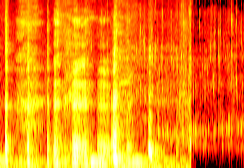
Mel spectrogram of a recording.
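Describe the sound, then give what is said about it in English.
Drinks are refreshed and re-poured: liquid pours into a glass, gurgling and splashing with a shifting, rising tone for about two seconds before stopping abruptly, leaving faint background hiss. “Drinks refreshed and re-poured.”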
